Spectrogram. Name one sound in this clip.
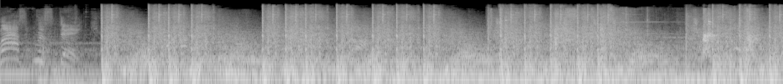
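Rapid gunshots crack one after another.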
